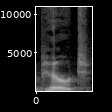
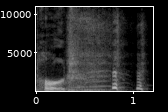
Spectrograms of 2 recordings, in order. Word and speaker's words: Peart: yeah this is e-r-t is Peart one syllable here that's that's how I look at it we we've been going over this the last couple of weeks my long and winding road as far as coming to grips with Peart I start a parrot or see I started pert then finally kind of tried to go it appeared accepted peered then you're telling me that it was pert again so I'm like okay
